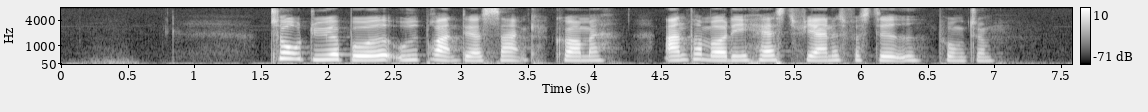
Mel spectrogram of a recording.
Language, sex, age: Danish, female, 22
